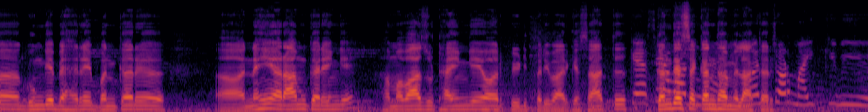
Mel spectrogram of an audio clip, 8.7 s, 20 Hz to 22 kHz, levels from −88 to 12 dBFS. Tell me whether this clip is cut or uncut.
uncut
